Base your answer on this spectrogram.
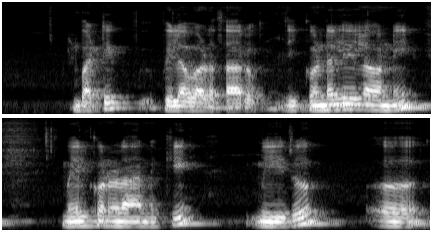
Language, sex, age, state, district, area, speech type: Telugu, male, 18-30, Telangana, Ranga Reddy, urban, spontaneous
